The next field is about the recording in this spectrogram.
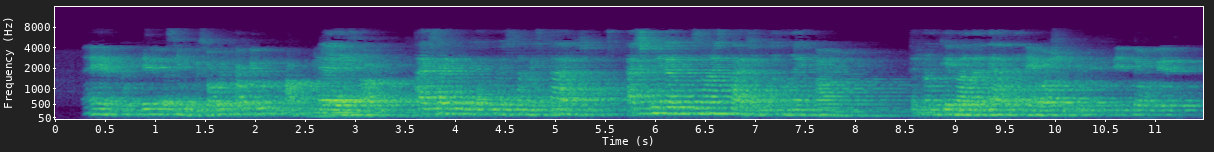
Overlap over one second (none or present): none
